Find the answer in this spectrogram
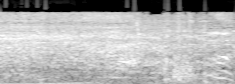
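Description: Horror-film sound design: a loud, dense rushing noise with a deep rumble through the first second or so, and a few sliding tones near the end.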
